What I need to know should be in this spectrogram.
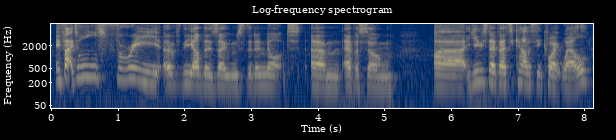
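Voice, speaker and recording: Low-pitched woman, casual podcast chat. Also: slow. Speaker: podcast co-host.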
